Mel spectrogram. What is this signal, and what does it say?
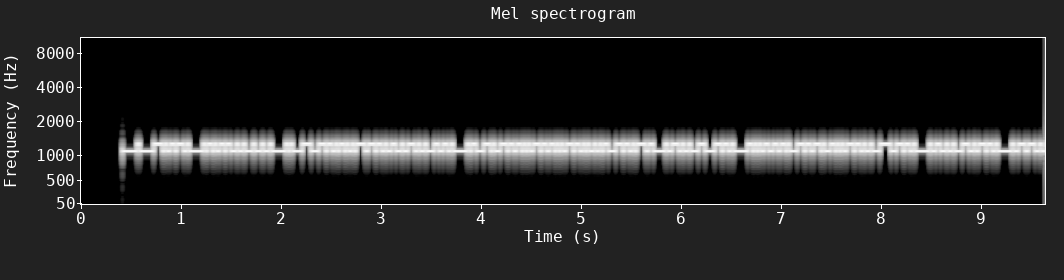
RTTY (45.45 baud, 170 Hz shift), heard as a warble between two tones, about 1170 Hz centre. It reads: DL1XO DE WA8BH R R FB EVA. RIG HR 5 W, …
